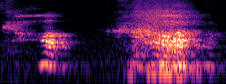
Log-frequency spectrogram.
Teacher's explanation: You feel that expulsion of air that comes behind it.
